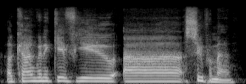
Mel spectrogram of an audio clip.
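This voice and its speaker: A male radio co-host with an average-pitched voice chats casually and comically. He teases his partner and puts on mock indignation as he goes. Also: steady tone, normal speed, a bit bright.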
